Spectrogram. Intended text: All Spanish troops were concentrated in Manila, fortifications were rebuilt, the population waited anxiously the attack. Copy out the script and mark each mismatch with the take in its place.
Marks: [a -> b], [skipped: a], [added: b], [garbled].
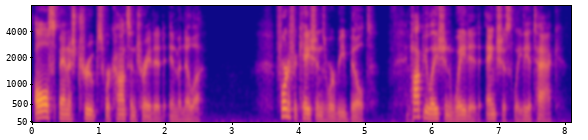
All Spanish troops were concentrated in Manila, fortifications were rebuilt, the population waited anxiously the attack.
